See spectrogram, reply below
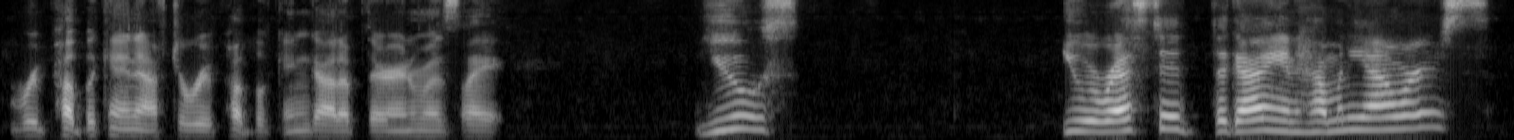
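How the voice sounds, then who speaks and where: A woman's voice: fairly high pitch, steady tone, moderate pace, long pauses, a little mellow, no room sound. A woman giving casual reaction commentary in an emphatic, colloquial way.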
